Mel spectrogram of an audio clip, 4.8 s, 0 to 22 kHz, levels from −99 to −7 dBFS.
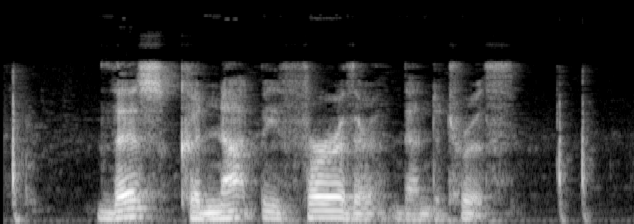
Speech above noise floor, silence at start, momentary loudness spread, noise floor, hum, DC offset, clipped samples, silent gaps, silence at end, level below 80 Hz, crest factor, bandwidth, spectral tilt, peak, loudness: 41 dB; 0.1 s; 23 LU; -59 dBFS; none; under 0.1%; under 0.1%; none; 0.35 s; -48 dBFS; 18 dB; 7.4 kHz; -5.5 dB/octave; -2 dBFS; -18 LUFS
